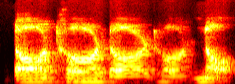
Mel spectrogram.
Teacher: ট, ঠ, ড, ঢ, ন, যে উপরে যে শক্ত অংশটাকে আঘাত করছে এটা নাম হচ্ছে মূর্ধা। এই জিহ্বার আগাটা উল্টে যায়, উল্টে গিয়ে মূর্ধাতে আঘাত করে উচ্চারিত হয়। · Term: মূর্ধন্য বর্ণ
